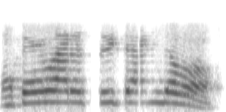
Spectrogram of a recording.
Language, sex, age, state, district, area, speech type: Odia, female, 60+, Odisha, Angul, rural, conversation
